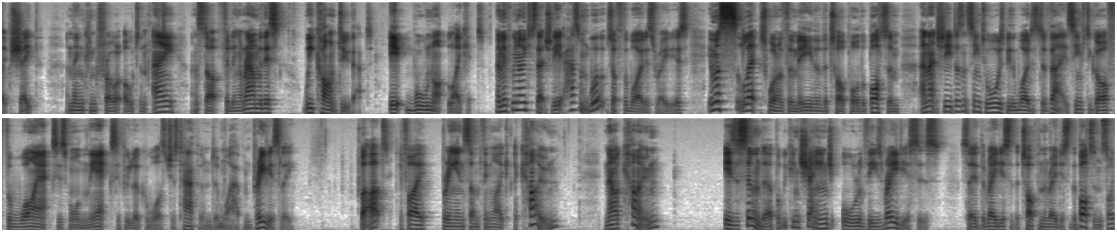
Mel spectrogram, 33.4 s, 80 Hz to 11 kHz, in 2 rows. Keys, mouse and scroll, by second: 2.0 ctrl+alt+a, 3.0 click, 4.8 middle click, 21.9 Delete, 22.7 shift+a, 24.5 click, 26.0 middle click, 26.2-26.7 shift+scroll up 1, 26.7 middle click, 28.6 click.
